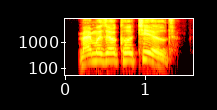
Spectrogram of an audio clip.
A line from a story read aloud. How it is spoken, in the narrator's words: shouted Giovanni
